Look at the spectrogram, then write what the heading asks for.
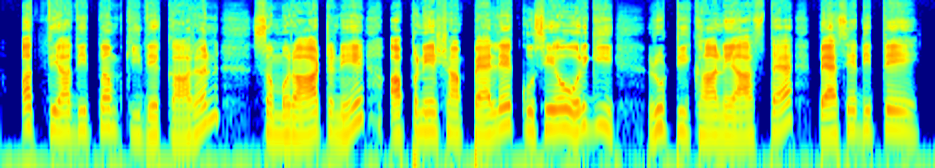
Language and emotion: Dogri, fearful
